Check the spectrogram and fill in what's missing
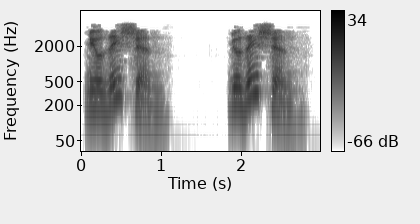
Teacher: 字母 c 在音乐家这个词中读作 sh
